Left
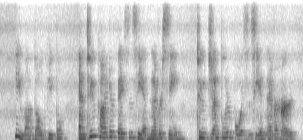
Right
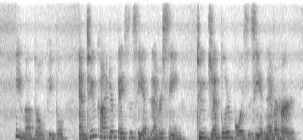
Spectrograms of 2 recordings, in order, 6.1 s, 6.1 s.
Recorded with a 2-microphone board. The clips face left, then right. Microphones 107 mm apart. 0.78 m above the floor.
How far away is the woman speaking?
About 2.0 m.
